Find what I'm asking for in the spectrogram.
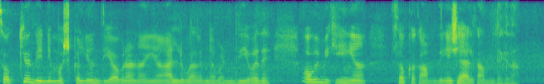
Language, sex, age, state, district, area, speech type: Dogri, female, 30-45, Jammu and Kashmir, Udhampur, urban, spontaneous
